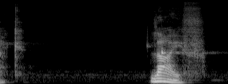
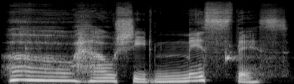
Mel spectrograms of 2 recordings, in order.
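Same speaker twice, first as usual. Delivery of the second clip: savouring; 6 semitones higher, much slower than usual. A narrator's reading. Cassandra savouring her freedom.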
